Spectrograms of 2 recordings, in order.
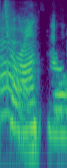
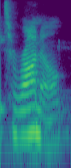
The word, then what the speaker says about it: Toronto: Canadian or like more Toronto thing, but we don't really pronounce the T's in some words. Like we don't say Toronto, we say Toronto.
